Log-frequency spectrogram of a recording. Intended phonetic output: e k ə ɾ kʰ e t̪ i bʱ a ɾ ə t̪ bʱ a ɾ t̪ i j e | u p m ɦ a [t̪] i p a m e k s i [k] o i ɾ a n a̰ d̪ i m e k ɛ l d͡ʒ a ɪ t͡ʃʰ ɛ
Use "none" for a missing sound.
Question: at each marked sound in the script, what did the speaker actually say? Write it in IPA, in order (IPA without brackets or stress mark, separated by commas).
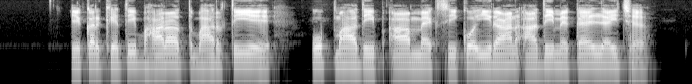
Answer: d̪, k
